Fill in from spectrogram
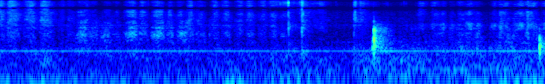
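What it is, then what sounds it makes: Marker coloring on a paper page. A yellow felt-tip Sharpie marker rubs back and forth across a thin white paper coloring book page lying flat. It makes soft, steady scratchy strokes with a low hum underneath and a faint steady tone. Two sharper ticks stand out near the end.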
